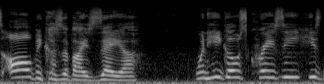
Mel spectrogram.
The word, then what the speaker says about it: Isaiah: Remember that pronunciation, Isaiah.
